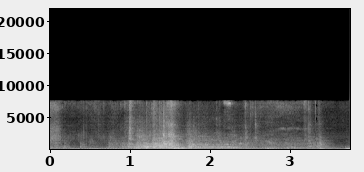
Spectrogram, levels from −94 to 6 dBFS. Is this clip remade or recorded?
remade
